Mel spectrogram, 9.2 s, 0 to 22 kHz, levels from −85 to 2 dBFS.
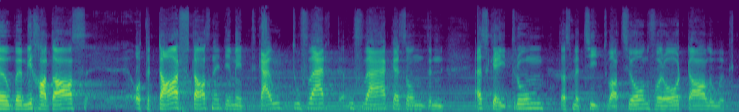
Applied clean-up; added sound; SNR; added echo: none; Bowed string instrument; 20 dB; none.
